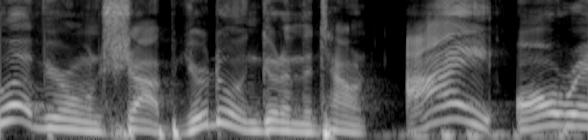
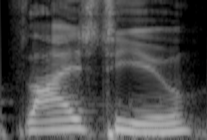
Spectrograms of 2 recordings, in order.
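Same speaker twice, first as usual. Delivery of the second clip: usual speaking voice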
